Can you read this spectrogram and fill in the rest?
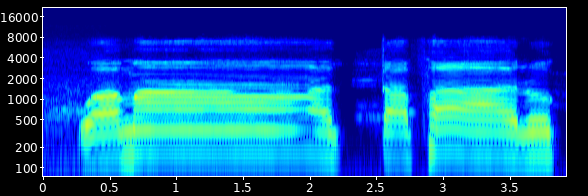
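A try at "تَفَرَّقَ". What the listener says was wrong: তাফার, তাফার, ফা টান হবে না। তাফার, ফার যাওয়ার ফার। তাফার, ফাটি রর সাথে যুক্ত করেন। তাফার র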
